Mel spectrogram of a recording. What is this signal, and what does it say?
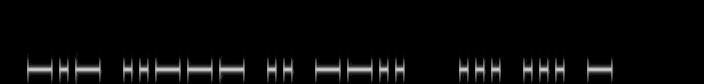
Morse code, heard as a keyed tone, about 16 wpm, 700 Hz. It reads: K2IZ SST
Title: K1USN SST QSO Practice - 15wpm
